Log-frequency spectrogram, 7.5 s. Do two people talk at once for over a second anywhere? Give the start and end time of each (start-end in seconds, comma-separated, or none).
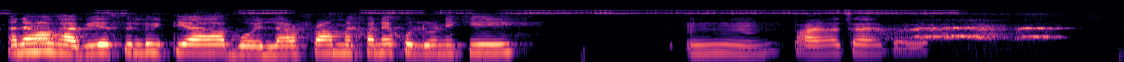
none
